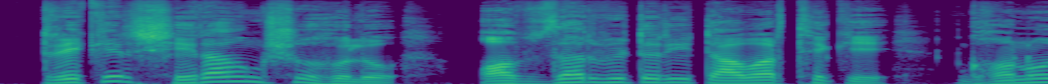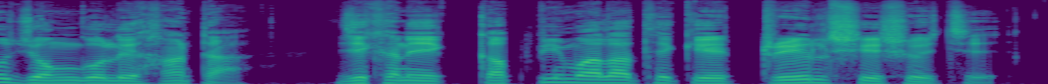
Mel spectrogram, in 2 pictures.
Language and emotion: Bengali, neutral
